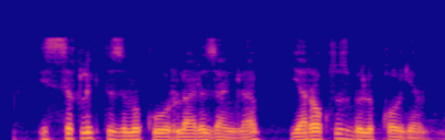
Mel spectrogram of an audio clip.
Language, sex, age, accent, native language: Uzbek, male, 18-24, Buxoro, Uzbek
